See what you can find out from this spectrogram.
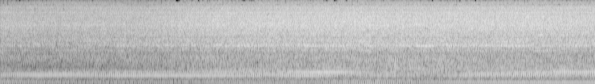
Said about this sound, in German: stehen vor einem Gerät, da steht Siebtrommel drauf. Und es ist ziemlich laut. Oh, jetzt wird auch noch eine Klappe aufgemacht. Ein schwarzes Loch. Da dreht sich irgendwas drin. Ah, eine sich drehende Trommel.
